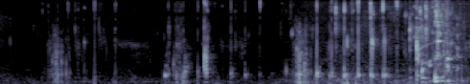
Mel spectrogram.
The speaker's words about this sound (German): wir trinken alle mal einen Schluck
